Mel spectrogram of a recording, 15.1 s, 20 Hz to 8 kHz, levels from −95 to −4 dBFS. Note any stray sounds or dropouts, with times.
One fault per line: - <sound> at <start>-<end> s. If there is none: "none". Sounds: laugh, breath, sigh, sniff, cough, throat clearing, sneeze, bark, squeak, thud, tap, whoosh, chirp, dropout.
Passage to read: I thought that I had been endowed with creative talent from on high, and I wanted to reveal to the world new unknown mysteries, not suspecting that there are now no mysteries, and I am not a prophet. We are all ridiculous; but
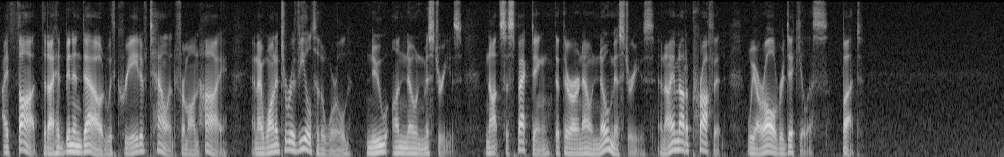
none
